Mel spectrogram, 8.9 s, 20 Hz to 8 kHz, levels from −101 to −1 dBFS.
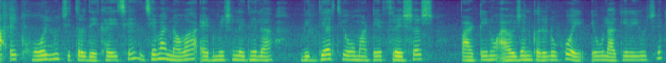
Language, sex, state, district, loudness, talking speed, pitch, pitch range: Gujarati, female, Gujarat, Valsad, -18 LUFS, 150 wpm, 185 Hz, 175-205 Hz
